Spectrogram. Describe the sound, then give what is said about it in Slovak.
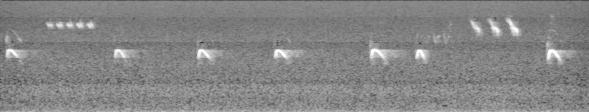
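A marmot whistling in the Tatra mountains: sharp, short high-pitched calls repeated roughly once a second, about eight in all, over a steady low rushing background, with a few faint, higher chirps mixed in. “A mne sa asi najviac páči svišť. A to jeho hvízdanie.”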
